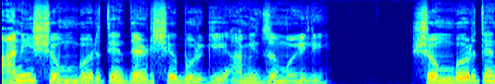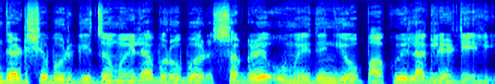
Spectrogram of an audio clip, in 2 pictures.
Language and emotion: Goan Konkani, neutral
